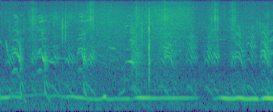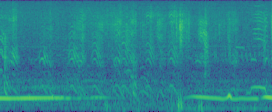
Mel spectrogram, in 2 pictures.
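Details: Several Greater prairie chickens display for breeding territory on a lek in Washington County, Kansas. Rapid cackling yelps, about three per second, are heard over an intermittent low humming drone that fades and then returns.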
